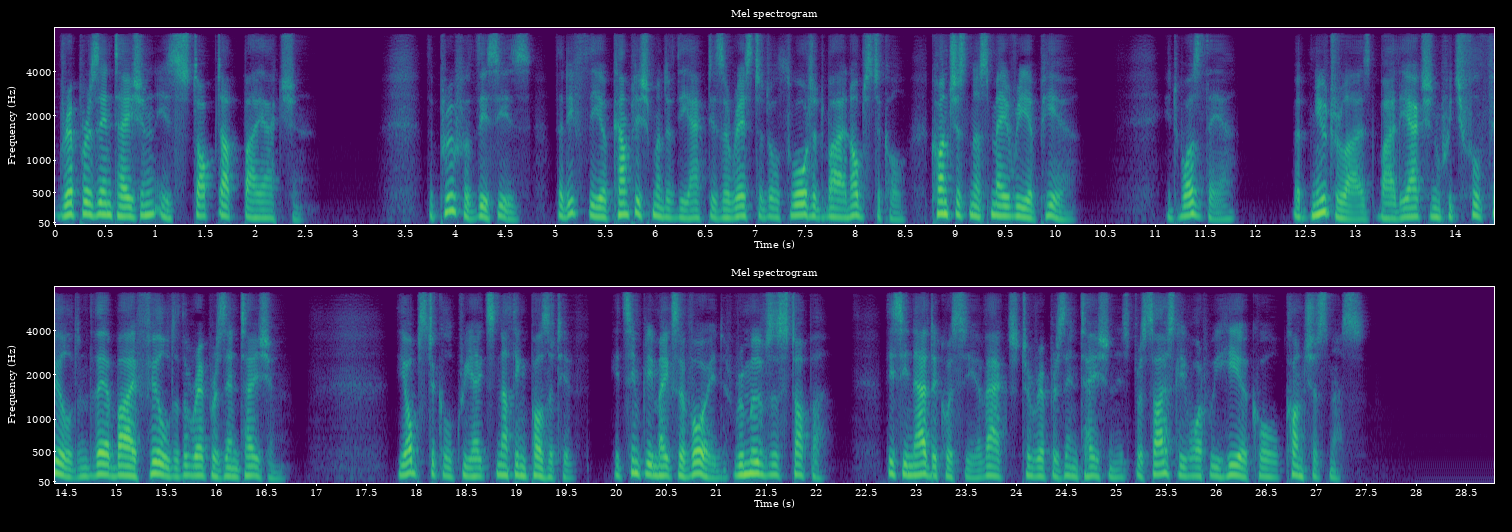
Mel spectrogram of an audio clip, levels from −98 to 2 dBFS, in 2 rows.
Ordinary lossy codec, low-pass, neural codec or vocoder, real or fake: MP3, 64 kbps; 7.2 kHz; codec, 16 kHz, about 1 kbps, DyCAST, with the encoder's durations; fake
